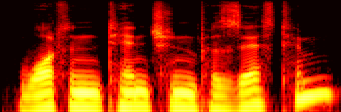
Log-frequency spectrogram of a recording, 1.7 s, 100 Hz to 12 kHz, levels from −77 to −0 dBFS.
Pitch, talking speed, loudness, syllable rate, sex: 125 Hz, 140 wpm, -18 LUFS, 5.2 syllables/s, male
